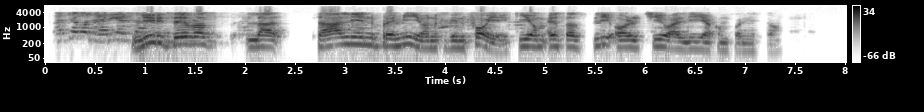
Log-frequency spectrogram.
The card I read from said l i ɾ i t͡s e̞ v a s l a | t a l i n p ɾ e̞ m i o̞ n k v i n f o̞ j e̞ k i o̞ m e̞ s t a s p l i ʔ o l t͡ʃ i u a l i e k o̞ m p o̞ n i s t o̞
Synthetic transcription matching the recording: l i ɾ i t͡s e̞ v a s l a | t a l i n p ɾ e̞ m i o̞ n k v i n f o̞ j e̞ k i o̞ m e̞ s t a s p l i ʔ o l t͡ʃ i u a l i a k o̞ m p o̞ n i s t o̞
